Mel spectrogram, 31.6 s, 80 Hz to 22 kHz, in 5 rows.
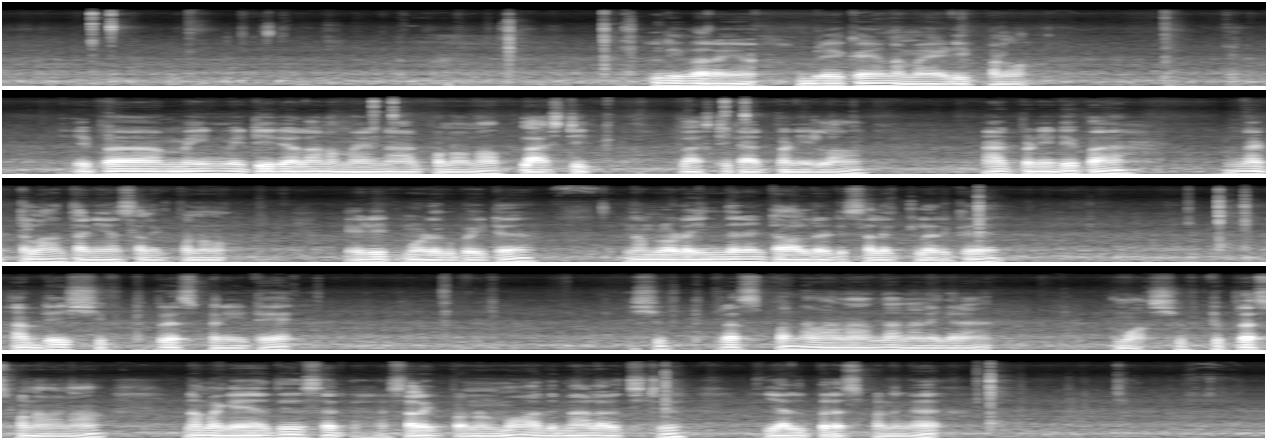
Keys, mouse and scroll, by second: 0.1 `, 1.2-2.2 scroll up 2, 2.2-4.8 shift+middle drag, 4.8 Tab, 5.7 Tab, 9.9-14.0 drag, 14.0 Tab, 14.9-17.4 scroll up 2, 17.4-22.2 shift+middle drag, 22.2 l, 23.1-28.4 scroll down 4, 28.4-30.8 middle drag, 30.8-31.5 scroll up 4.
